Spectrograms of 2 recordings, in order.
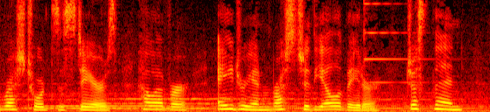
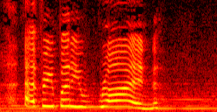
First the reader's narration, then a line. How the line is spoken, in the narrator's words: Sammy screamed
